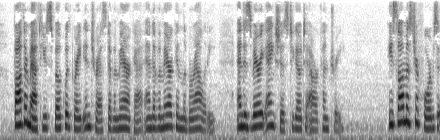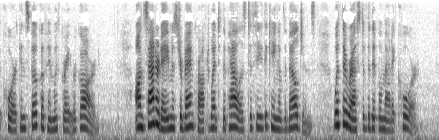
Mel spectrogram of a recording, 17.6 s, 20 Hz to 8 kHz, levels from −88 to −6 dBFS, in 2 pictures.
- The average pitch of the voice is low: No, high, 195 Hz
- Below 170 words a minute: No, average, 190 wpm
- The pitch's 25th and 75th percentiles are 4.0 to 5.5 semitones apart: No, average, 3.0 semitones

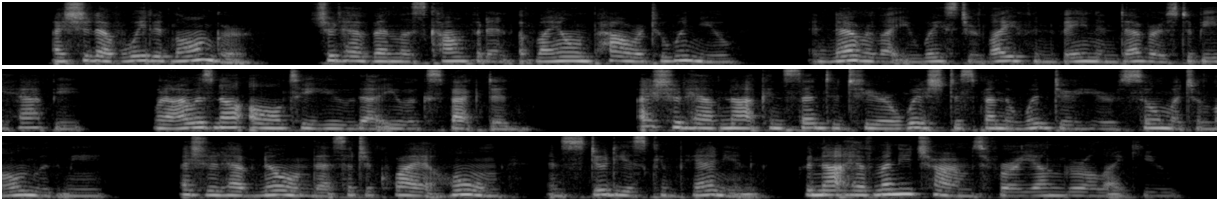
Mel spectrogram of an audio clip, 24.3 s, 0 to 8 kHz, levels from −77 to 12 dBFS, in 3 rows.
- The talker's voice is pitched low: No, high, 190 Hz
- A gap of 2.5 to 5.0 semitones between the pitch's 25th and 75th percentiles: Yes, average, 2.8 semitones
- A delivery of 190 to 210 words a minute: Yes, average, 200 wpm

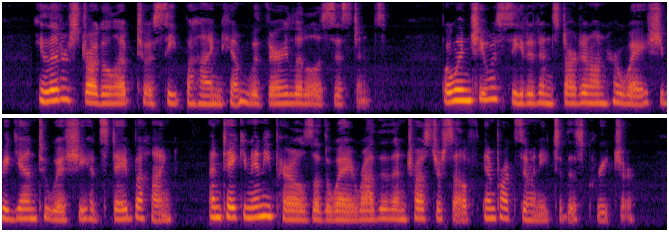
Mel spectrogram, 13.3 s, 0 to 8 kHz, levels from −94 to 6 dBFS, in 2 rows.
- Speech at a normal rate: No, fast, 215 wpm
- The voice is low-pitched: No, high, 210 Hz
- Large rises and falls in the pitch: No, average, 2.7 semitones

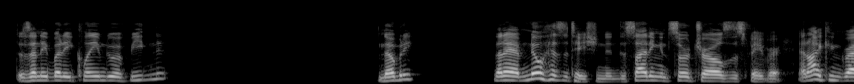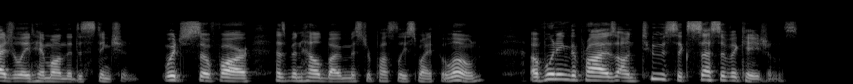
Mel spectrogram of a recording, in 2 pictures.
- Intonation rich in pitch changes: No, average, 4.8 semitones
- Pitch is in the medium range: Yes, medium, 180 Hz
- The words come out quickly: No, average, 170 wpm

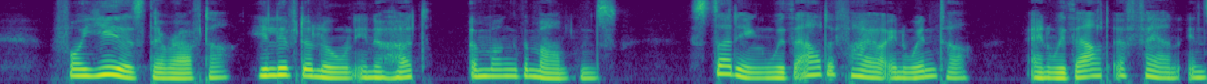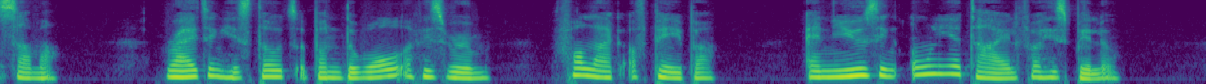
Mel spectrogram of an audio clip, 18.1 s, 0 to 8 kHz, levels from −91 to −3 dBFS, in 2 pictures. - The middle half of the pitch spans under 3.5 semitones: No, average, 4.5 semitones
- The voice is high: No, medium, 165 Hz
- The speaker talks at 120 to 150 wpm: Yes, average, 145 wpm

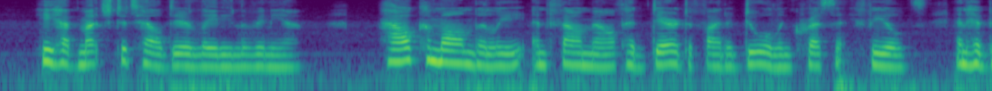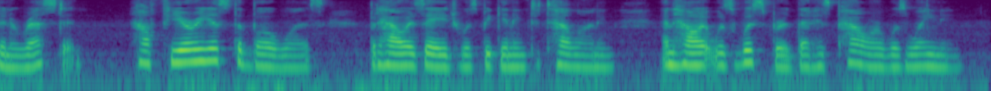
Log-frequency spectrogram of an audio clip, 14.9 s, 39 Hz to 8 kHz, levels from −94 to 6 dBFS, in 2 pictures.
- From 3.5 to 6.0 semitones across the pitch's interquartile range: No, average, 2.7 semitones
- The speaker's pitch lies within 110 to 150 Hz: No, medium, 175 Hz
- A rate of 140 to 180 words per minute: No, average, 200 wpm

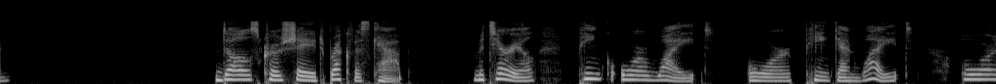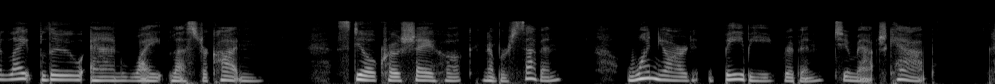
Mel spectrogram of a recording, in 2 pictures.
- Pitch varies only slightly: No, average, 4.5 semitones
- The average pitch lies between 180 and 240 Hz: Yes, medium, 185 Hz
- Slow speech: Yes, slow, 110 wpm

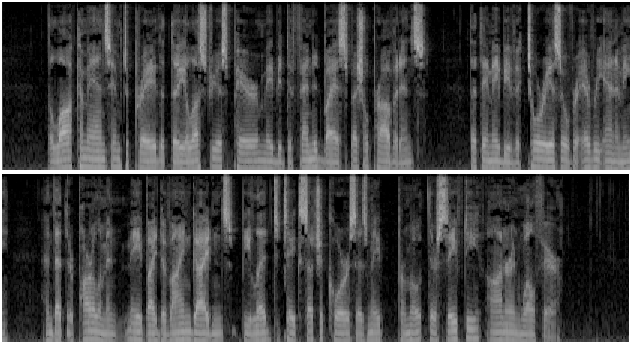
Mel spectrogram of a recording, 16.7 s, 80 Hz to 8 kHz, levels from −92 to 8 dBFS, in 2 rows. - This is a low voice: Yes, low, 100 Hz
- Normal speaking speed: Yes, average, 170 wpm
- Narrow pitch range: Yes, narrow, 2.1 semitones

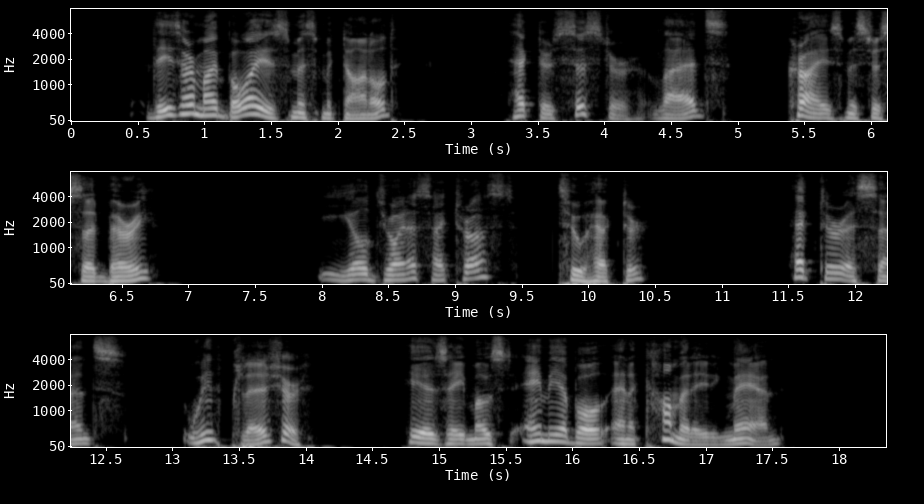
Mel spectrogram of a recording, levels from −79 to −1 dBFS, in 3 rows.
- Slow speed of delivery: Yes, slow, 100 wpm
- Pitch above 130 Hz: No, low, 125 Hz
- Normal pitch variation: No, wide, 6.5 semitones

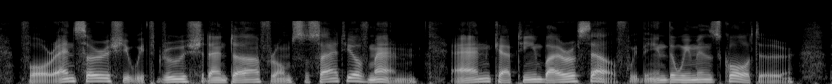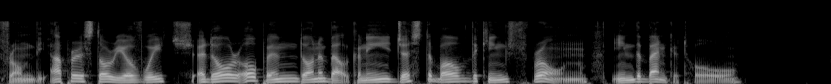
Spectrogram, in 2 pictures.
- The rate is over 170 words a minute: No, average, 140 wpm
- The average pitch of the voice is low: Yes, low, 115 Hz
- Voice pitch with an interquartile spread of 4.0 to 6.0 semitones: Yes, average, 4.5 semitones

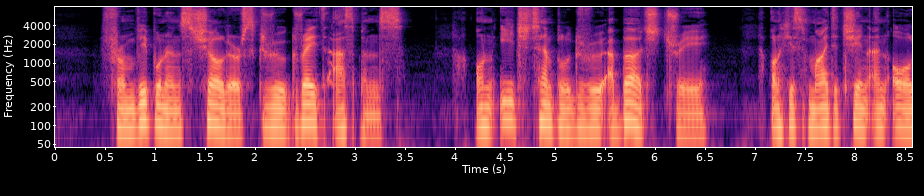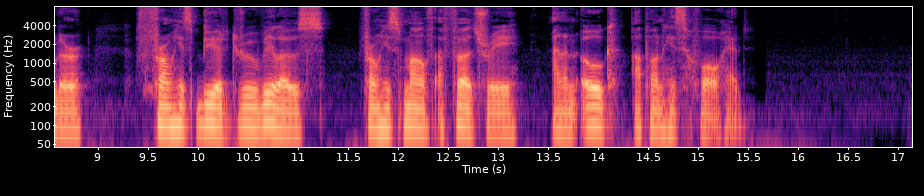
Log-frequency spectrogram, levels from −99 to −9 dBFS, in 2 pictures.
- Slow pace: Yes, slow, 125 wpm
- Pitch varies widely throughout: No, narrow, 2.6 semitones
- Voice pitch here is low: Yes, very low, 95 Hz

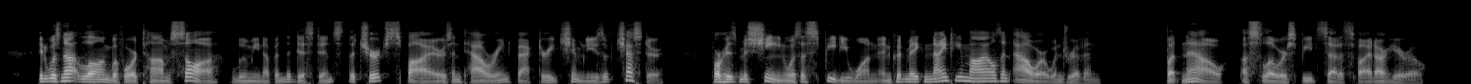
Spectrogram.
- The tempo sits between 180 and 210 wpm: Yes, average, 185 wpm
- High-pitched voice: No, very low, 95 Hz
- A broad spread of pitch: Yes, wide, 7.6 semitones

